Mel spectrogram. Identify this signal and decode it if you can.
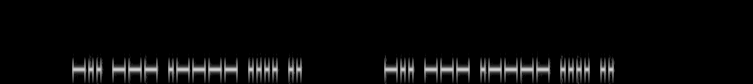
Morse code, heard as a keyed tone, about 30 wpm, 700 Hz. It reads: DO1HI DO1HI
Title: DXCC-100 Call Signs - 5 Characters - Repeated 2x - 30wpm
